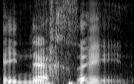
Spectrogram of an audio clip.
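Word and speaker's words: ἠνέχθην: This is very irregular, a little bit like what we had with the aorist active, and it's pronounced a nechthane, a nechthane.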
